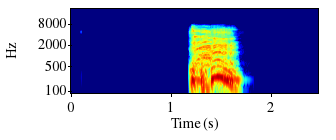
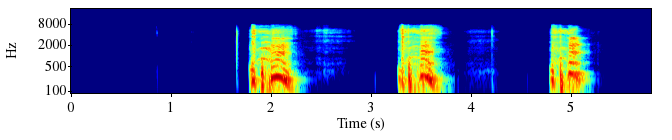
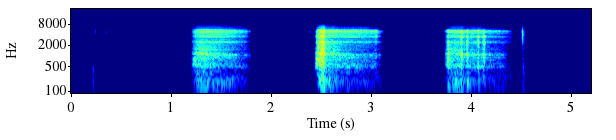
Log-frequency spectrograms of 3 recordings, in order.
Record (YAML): cough_length: 2.5 s
cough_amplitude: 32592
cough_signal_mean_std_ratio: 0.36
three_cough_length: 5.8 s
three_cough_amplitude: 28405
three_cough_signal_mean_std_ratio: 0.32
exhalation_length: 5.2 s
exhalation_amplitude: 8044
exhalation_signal_mean_std_ratio: 0.32
survey_phase: beta (2021-08-13 to 2022-03-07)
age: 45-64
gender: Male
wearing_mask: 'No'
symptom_none: true
smoker_status: Never smoked
respiratory_condition_asthma: false
respiratory_condition_other: false
recruitment_source: REACT
submission_delay: 1 day
covid_test_result: Negative
covid_test_method: RT-qPCR
influenza_a_test_result: Negative
influenza_b_test_result: Negative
